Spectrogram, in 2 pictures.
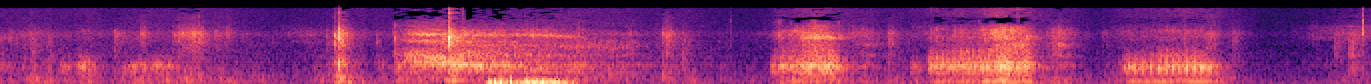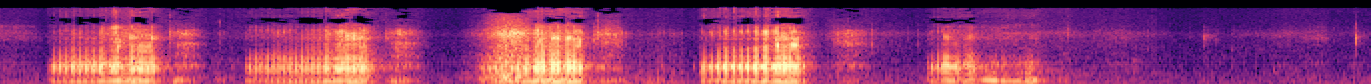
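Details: Chihuahua with collapsing trachea; vet says reverse sneezing is common in the breed; a long episode of harsh, honking snorts while inhaling; owner reports he stops breathing, gums go purple, and eyes get bloodshot; triggered by cold air, excitement, drinking fast, running, or licking; reverse sneezing.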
